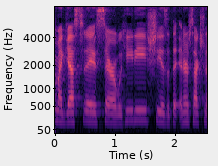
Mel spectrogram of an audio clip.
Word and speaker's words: Wahedi: And I'm Sara Wahedi, and the proper pronunciation is Sara Wahedi.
